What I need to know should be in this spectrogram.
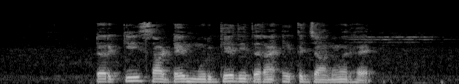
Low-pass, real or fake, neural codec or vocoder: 7.2 kHz; real; none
